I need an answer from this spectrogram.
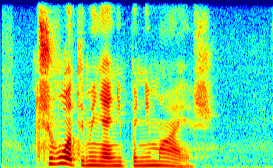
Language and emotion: Russian, angry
